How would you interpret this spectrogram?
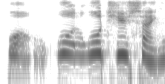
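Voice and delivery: very high, put-on English voice, baffled; mock English accent. English locals baffled by his word, in a high mock English accent. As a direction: ham up a confused English local. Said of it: "they were like".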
